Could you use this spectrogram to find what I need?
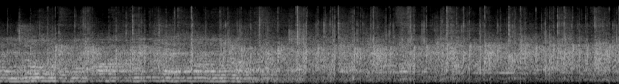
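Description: A crowd applauds in a large echoing hall.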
